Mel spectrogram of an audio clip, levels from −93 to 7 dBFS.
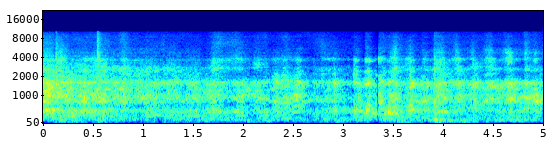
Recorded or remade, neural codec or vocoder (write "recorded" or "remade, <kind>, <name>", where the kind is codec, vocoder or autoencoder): remade, codec, SNAC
